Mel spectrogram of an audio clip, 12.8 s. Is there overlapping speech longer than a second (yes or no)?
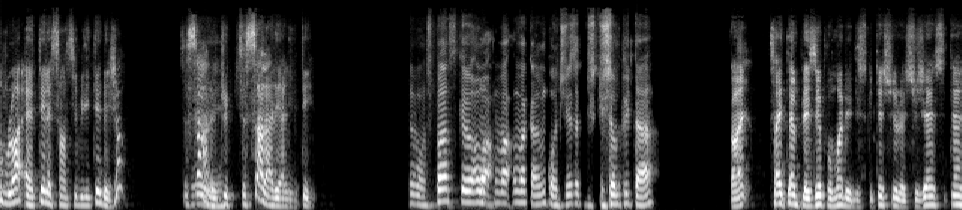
no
